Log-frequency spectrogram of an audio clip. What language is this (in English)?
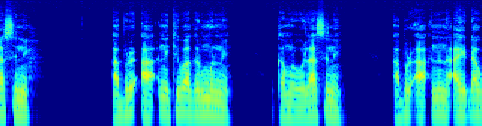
Cibak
